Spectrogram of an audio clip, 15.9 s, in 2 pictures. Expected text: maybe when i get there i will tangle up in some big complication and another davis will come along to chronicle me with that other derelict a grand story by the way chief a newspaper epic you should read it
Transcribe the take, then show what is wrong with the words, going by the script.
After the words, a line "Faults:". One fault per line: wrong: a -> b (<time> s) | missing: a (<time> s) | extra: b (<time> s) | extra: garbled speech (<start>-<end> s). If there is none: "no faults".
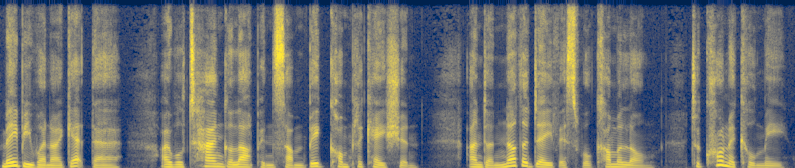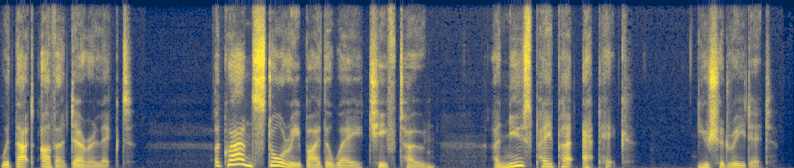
maybe when i get there i will tangle up in some big complication and another davis will come along to chronicle me with that other derelict a grand story by the way chief tone a newspaper epic you should read it
Faults:
extra: tone (11.9 s)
